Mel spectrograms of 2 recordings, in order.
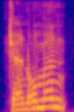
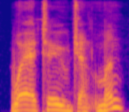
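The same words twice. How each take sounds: First: Coachman calling out. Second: Coachman asking. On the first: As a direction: hail them from the box, raised and high. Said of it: "the driver called". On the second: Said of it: "the driver asked". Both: A narrator's reading.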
